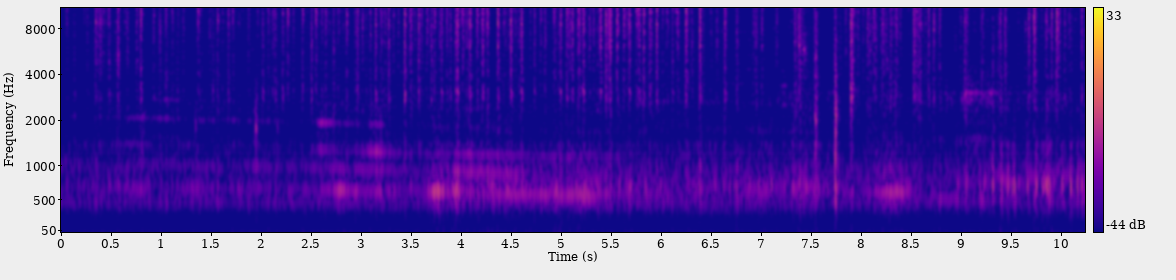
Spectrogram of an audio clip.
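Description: A small metal tool scrapes and clicks against a hydraulic floor jack.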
